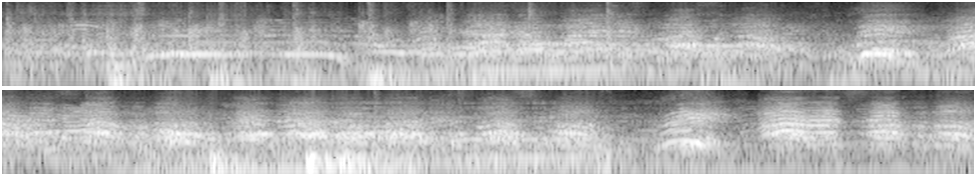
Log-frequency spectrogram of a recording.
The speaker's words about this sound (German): Macht noch ein bisschen Stimmung hier. Prost, Applaus. Dankeschön.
